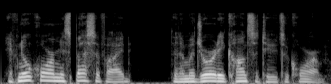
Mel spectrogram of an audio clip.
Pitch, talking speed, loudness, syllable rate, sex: 135 Hz, 200 wpm, -16 LUFS, 7.5 syllables/s, male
